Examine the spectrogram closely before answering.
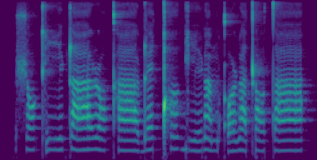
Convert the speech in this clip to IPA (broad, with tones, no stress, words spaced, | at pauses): ʃɔ˨˩kʼiː˨˩˦ʈaː˨˦ɭɔ˨˩ kʰaː˨˩ ɖɛ˥ǃʰɤ˥ ɡiː˨˩˦ɽã˨˦m kʼɔ˨˦ɳa˨˦tɽɔ˨˦ t̪aː˥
